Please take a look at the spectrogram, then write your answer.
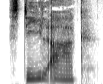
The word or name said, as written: stilark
